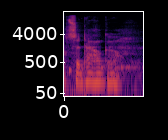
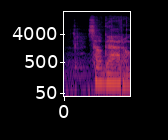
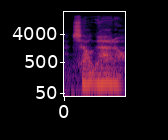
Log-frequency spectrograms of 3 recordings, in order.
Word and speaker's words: Salgado: this photographer was dead Sebastian sidalgo Salgado excuse me I mispronounced this last name Sebastian Salgado but anyways he's a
